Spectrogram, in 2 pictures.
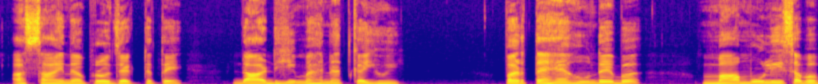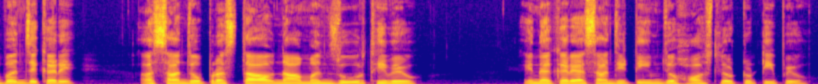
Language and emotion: Sindhi, sad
